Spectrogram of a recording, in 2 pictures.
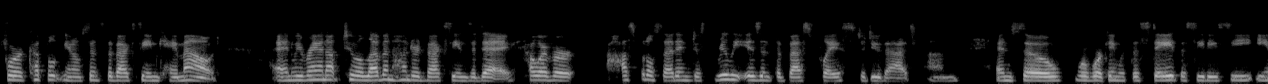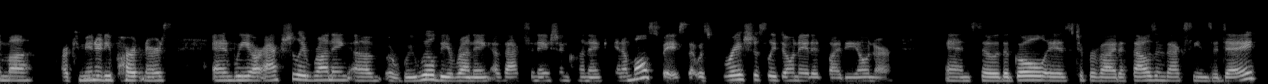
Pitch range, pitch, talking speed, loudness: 175-200 Hz, 185 Hz, 195 wpm, -28 LUFS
